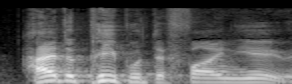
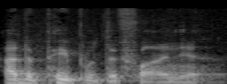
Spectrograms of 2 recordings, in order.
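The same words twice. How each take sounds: First: Higher, louder challenge; emphatic question. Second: Low, soft and inward; a hushed, searching repeat; quiet reflective question. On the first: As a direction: put the question to them boldly. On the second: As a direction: ask it softly, as if to yourself. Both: Shown as a demonstration. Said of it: "It's a question to ask yourself".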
